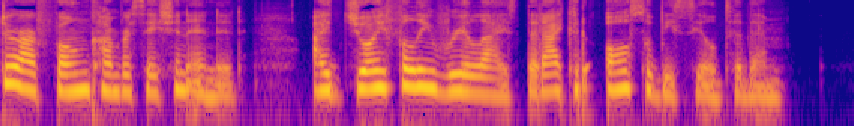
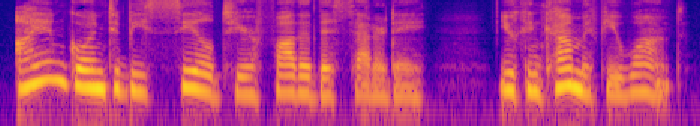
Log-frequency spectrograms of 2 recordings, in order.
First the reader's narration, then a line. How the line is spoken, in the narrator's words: she called me one day and calmly said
